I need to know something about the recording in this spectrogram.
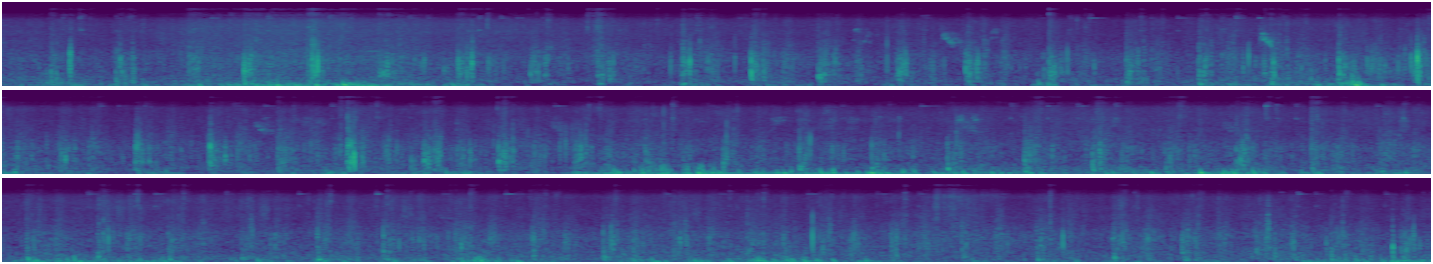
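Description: Footsteps of a person walking at a steady pace on an earth and gravel footpath, about two steps a second.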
